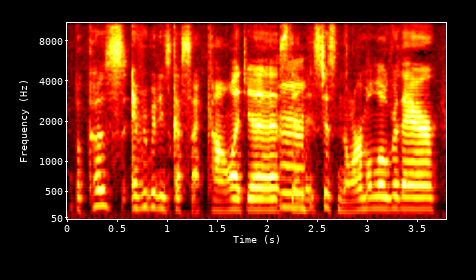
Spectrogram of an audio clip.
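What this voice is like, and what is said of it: Poor put-on American accent. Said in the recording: “that was a bad accent.”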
